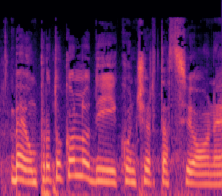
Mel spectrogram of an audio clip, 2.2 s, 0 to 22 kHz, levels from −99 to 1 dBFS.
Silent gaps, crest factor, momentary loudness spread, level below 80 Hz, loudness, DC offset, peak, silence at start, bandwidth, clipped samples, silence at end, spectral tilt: none; 14 dB; 3 LU; -42 dBFS; -23 LUFS; under 0.1%; -8 dBFS; 0 s; 16 kHz; under 0.1%; 0 s; -4 dB/octave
